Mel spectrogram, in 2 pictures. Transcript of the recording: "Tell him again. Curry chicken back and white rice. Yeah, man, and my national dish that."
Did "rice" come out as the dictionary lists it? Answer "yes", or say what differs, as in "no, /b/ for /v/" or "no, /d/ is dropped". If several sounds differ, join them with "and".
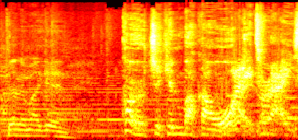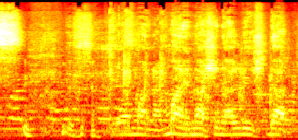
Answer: yes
